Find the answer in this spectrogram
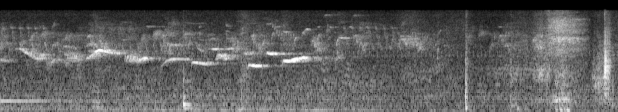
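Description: Garden birds chirping and singing, many short, quick calls, while the tenor guitar's last note fades away in the first moment. Near the end comes a sharp click and then a louder rustling of the camera being handled.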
